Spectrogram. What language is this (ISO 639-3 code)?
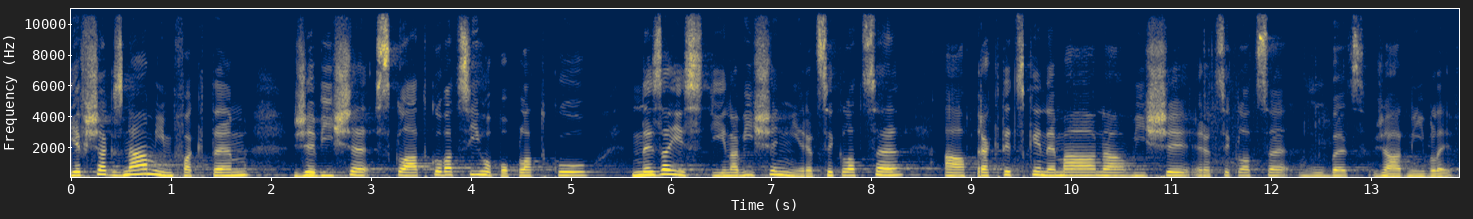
ces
